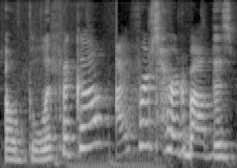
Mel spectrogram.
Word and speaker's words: Obliphica: I believe this is pronounced Obliphica.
